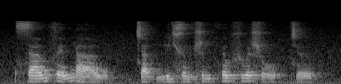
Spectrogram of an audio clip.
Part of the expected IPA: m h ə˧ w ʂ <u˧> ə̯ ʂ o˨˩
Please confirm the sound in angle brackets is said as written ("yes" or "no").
yes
